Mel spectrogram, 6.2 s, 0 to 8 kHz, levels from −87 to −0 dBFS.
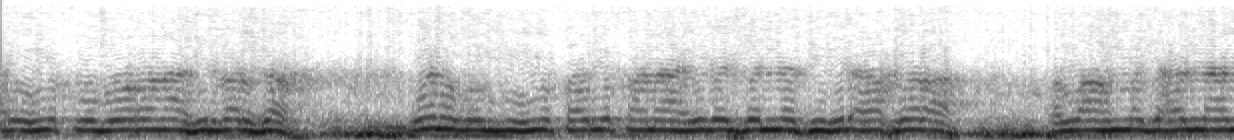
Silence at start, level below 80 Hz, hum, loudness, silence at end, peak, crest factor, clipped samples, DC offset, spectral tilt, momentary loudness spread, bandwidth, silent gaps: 0 s; -36 dBFS; none; -16 LUFS; 0 s; -4 dBFS; 12 dB; under 0.1%; under 0.1%; -12.5 dB/octave; 5 LU; 2.1 kHz; none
